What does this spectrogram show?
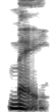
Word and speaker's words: ME: Mesopotamian cosmology is built around a concept the Sumerians called the ME, written in cuneiform with a single sign and pronounced approximately "may".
